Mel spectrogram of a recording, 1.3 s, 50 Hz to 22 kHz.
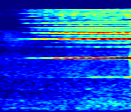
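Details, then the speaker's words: INVT CHF100A VFD with parameter P0.14 carrier frequency set to 1 (lowest): motor gives a loud high switching whine over hiss. Raising it to 8 and higher quiets the motor noise but makes the VFD run hotter. "ये देखें मोटर की काफ़ी ज़्यादा आवाज़ है। अभी मैं इसको 8 कर देता हूँ।"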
